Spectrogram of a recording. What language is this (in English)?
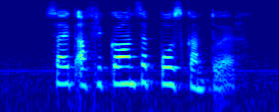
Afrikaans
